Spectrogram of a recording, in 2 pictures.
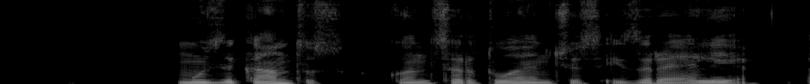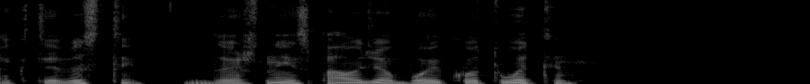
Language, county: Lithuanian, Kaunas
